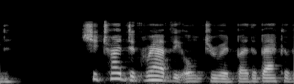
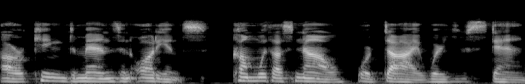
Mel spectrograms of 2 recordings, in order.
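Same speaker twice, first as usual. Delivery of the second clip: deep, low, rumbling growling voice; 3 dB louder than usual. A narrator reads a winged gorilla's demand to the group, deep growling voice. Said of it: "He spoke in a deep, growling voice".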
